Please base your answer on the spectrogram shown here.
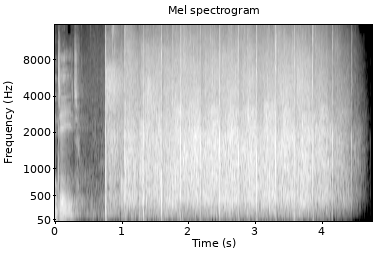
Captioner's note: audience applauds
